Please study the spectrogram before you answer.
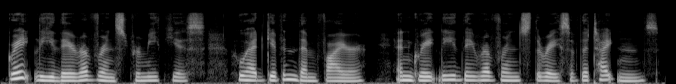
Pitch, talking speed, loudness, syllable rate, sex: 185 Hz, 160 wpm, -19 LUFS, 5.1 syllables/s, female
